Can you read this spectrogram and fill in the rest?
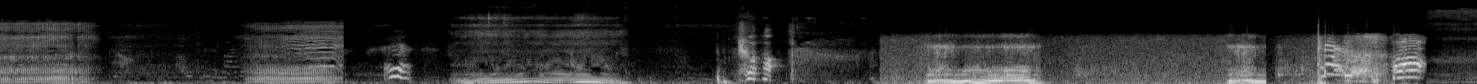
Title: Baby are scared of dad snoring #funny #baby #dad #funnyvideo #usa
